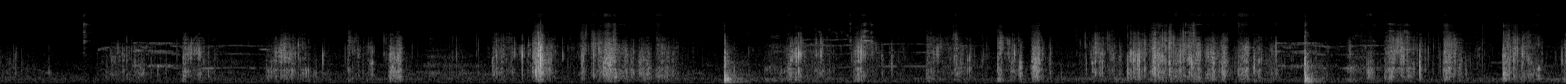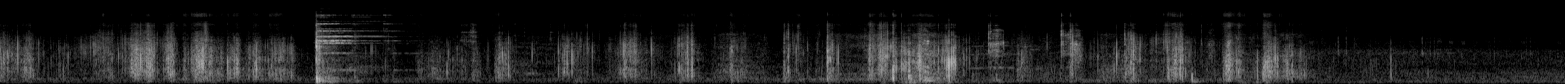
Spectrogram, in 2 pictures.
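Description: Footsteps crunching irregularly on gravel, in several bouts. About two-thirds of the way through there is one sharp metallic clink that rings briefly.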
